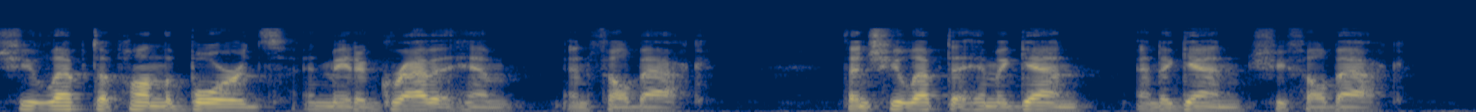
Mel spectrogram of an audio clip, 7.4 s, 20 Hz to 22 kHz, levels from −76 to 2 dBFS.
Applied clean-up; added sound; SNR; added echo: none; none; none; none.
